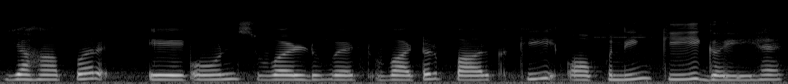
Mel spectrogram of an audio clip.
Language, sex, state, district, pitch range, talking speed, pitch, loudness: Hindi, female, Uttar Pradesh, Jalaun, 210-245 Hz, 100 wpm, 220 Hz, -28 LUFS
